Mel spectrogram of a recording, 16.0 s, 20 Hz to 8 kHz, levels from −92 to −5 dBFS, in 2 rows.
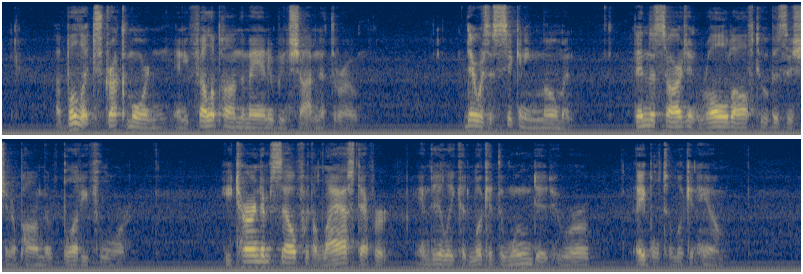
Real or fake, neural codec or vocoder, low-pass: real; none; 7.2 kHz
